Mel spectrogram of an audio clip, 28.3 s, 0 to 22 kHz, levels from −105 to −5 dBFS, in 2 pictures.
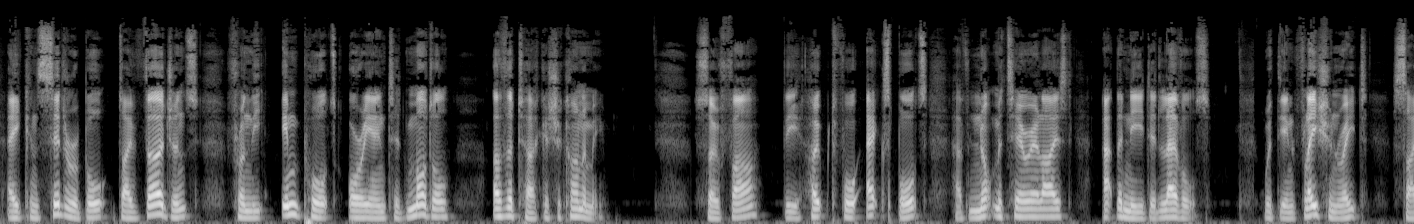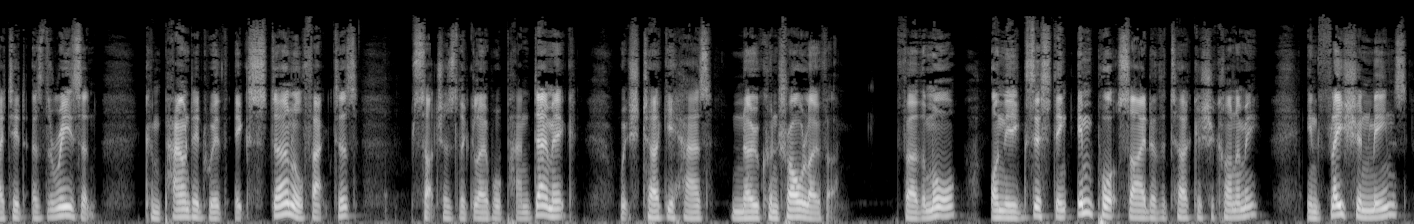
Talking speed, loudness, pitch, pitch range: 125 wpm, -26 LUFS, 125 Hz, 115-140 Hz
